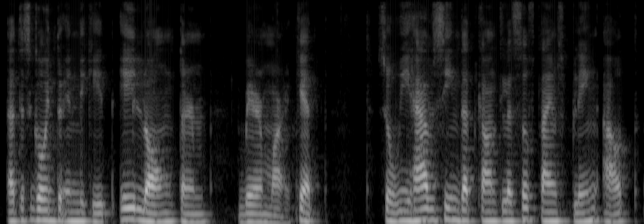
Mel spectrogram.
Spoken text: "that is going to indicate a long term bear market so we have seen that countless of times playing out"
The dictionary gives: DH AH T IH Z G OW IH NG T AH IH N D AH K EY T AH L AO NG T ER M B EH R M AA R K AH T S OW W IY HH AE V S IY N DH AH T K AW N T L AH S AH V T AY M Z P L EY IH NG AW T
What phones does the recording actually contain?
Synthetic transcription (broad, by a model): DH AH T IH S G OW IH NG T AH IH N D AH K EY T AH L AO NG T ER M B EH R M AA R K AH T S OW W IY HH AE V S IY N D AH T K AW N T L AH S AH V T AY M S P L EY IH NG AW T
